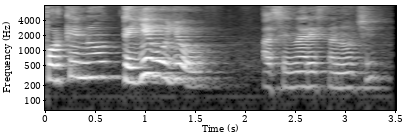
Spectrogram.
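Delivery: a reproach stressing "llevo"; reproachful question. Shown as a demonstration. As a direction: complain with "¿Por qué no te llevo yo", then trail off on "a cenar esta noche". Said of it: "pero cambiando la entonación".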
